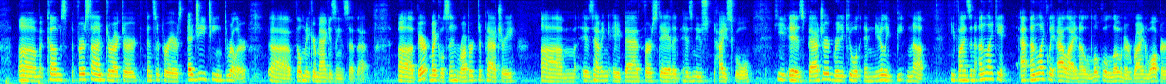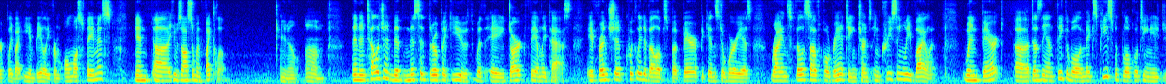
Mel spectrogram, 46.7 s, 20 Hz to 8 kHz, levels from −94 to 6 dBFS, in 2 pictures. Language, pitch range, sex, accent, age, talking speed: English, 140-175 Hz, male, American, 40-59, 140 wpm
